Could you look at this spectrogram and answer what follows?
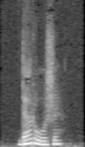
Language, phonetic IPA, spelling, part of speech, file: Russian, [dɐˈroʐɨ], дороже, adverb, Ru-дороже.ogg
- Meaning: 1. comparative degree of дорого́й (dorogój) 2. comparative degree of до́рого (dórogo)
